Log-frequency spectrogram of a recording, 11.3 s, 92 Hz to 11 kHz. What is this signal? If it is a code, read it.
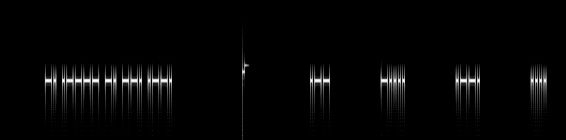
Morse code, heard as a keyed tone, about 27 wpm, spaced as for 13 wpm, 700 Hz. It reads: N1NGP W6PH
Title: USA Call Signs - 8x Character Spacing - 28wpm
